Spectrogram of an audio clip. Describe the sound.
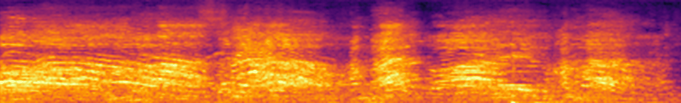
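A crowd loudly chants salawat, blessings upon the Prophet, in a sustained roar of many voices that swells and dips in a few surges.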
